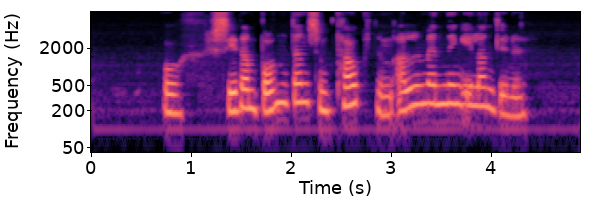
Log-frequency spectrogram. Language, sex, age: Icelandic, female, 40-49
